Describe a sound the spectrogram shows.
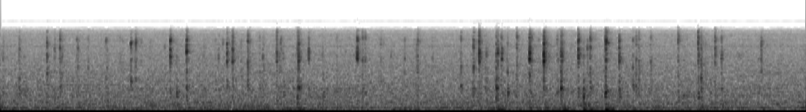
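Keys clack rapidly on a keyboard.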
